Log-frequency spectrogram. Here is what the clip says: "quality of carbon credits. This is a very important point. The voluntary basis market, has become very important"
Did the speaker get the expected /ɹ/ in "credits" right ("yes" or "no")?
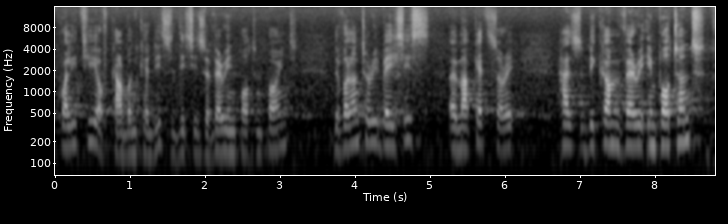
no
